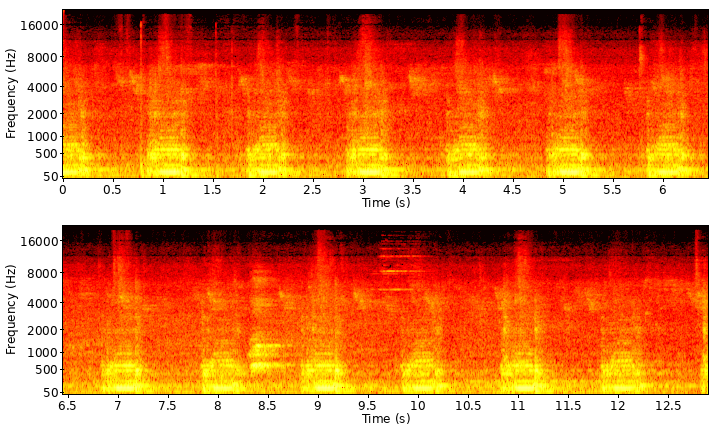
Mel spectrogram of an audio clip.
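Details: Sharp automatic top-load washing machine, reported as not draining, tested before repair: low hum pulsing as the agitator reverses, no water sloshing; it runs dry, never filling.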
